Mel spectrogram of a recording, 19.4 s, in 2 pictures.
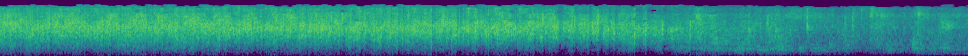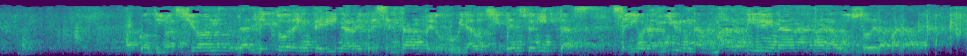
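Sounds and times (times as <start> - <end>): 
audience applause: 0.0 - 9.9, 18.0 - 19.3
speech: 11.3 - 19.1.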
